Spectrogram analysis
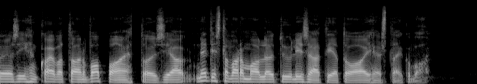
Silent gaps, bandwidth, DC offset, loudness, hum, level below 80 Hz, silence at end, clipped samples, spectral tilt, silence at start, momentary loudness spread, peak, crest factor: none; 16 kHz; under 0.1%; -22 LUFS; none; -60 dBFS; 0.5 s; under 0.1%; -5.5 dB/octave; 0 s; 7 LU; -4 dBFS; 18 dB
